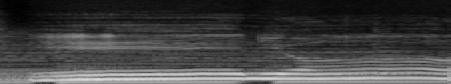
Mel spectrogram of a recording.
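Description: Slow worship music from a church band: a held melody note slides up just after the start and sustains with a slight waver over a steady low bass note.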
